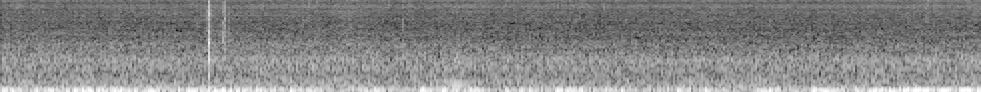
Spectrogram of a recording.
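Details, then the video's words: Bees entering their hive: a steady, low, droning buzz fills the whole recording without pause, with only a brief sharp click near the first second. "Bees entering the hive"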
